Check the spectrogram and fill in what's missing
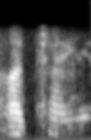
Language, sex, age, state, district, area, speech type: Sindhi, female, 60+, Gujarat, Surat, urban, conversation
